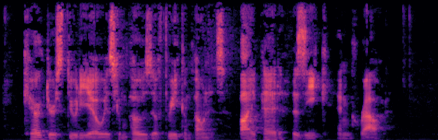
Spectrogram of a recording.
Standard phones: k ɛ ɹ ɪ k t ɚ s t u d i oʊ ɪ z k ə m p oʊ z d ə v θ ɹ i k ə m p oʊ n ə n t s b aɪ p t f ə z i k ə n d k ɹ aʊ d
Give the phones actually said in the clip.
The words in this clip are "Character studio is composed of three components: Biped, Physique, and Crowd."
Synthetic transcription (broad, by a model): k ɛ ɹ ɪ k t ɚ s t u d i oʊ ɪ z k ə m p oʊ z d ə v θ ɹ i k ə m p oʊ n ə n t s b aɪ p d f ə z i k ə n k ɹ aʊ d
